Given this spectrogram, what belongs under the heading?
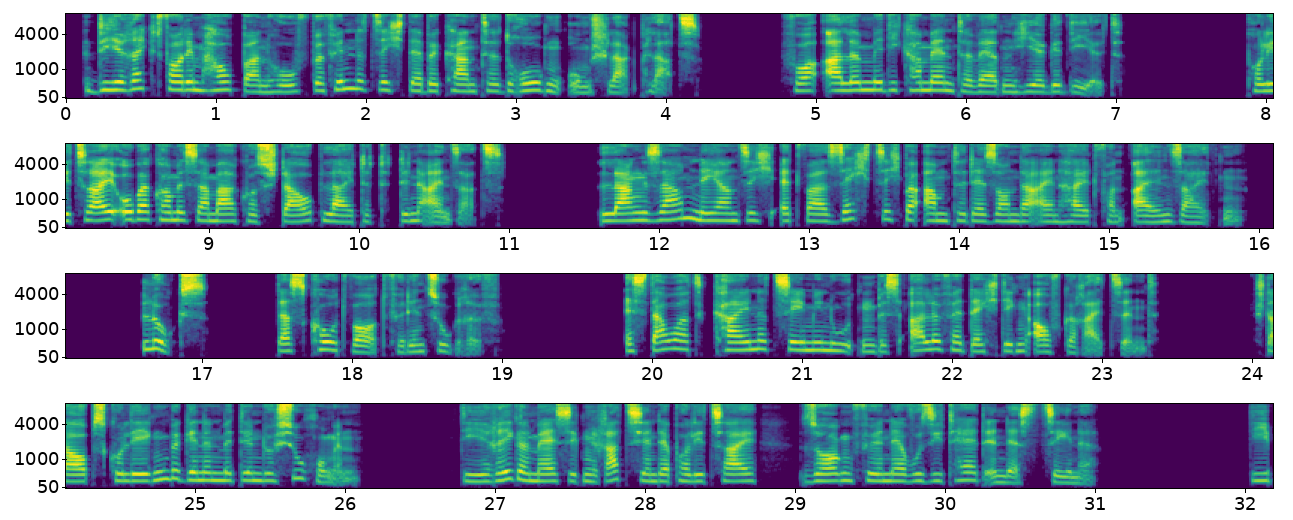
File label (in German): Doku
